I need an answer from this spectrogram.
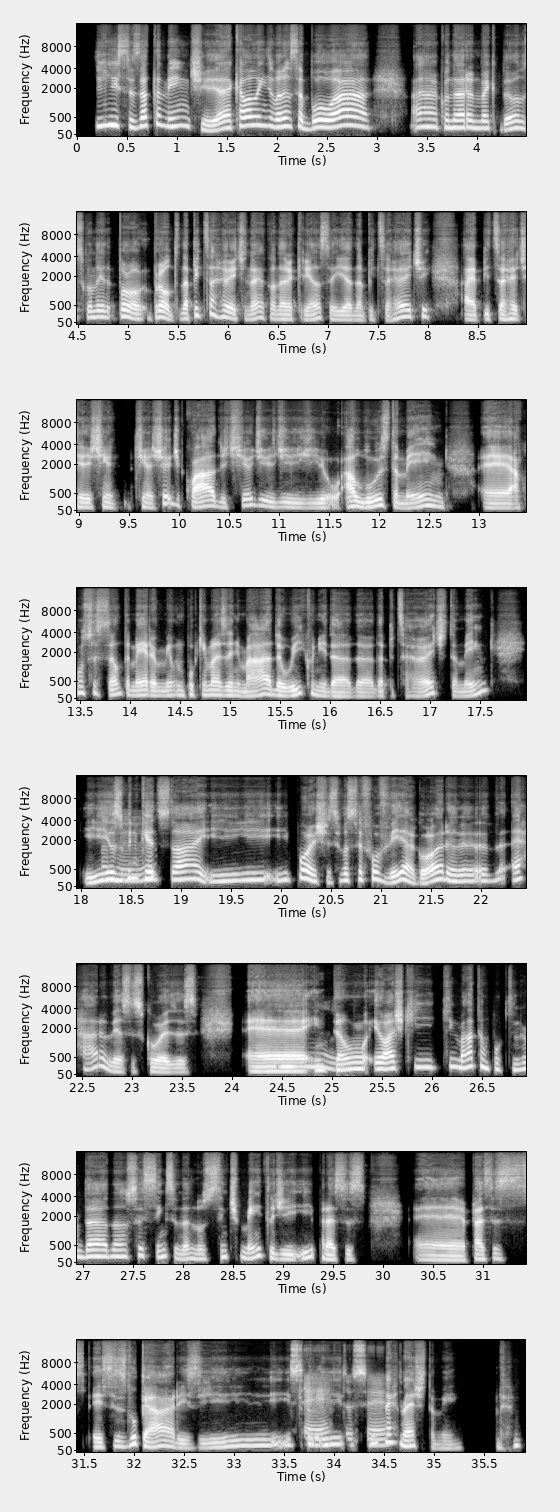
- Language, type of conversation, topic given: Portuguese, podcast, Como o minimalismo impacta a sua autoestima?
- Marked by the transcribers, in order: tapping; laugh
